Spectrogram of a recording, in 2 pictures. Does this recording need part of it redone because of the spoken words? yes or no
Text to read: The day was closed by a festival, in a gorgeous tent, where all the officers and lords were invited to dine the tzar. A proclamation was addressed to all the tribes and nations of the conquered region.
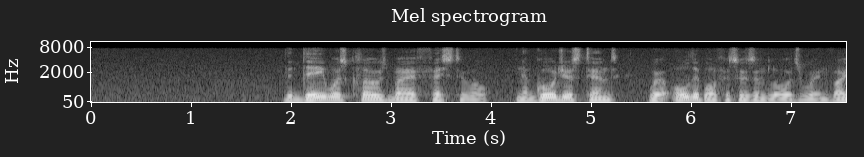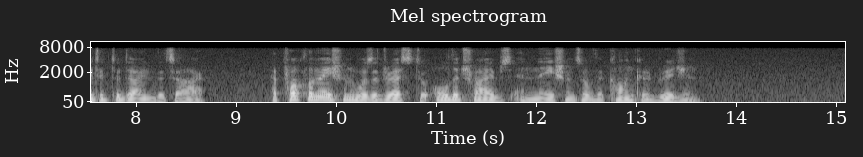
no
